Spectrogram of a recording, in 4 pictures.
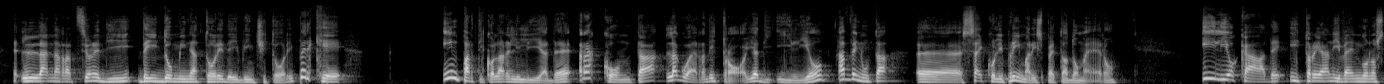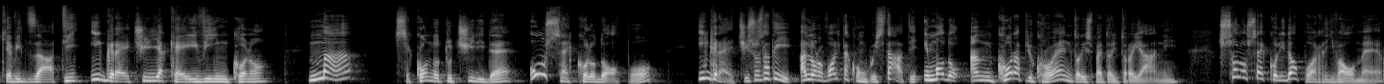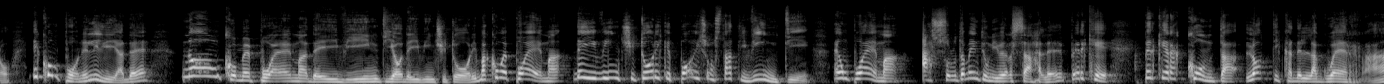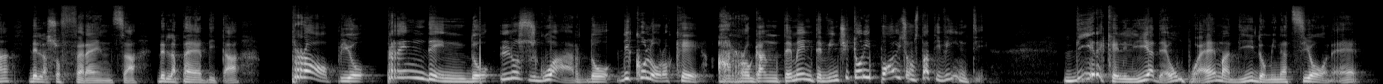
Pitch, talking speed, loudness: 150 Hz, 130 wpm, -20 LUFS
